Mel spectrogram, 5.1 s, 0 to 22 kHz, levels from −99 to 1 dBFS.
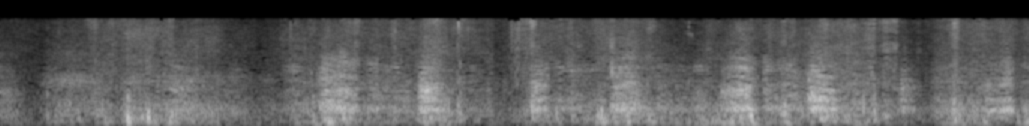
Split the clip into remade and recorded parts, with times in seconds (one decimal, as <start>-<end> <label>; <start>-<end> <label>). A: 0.0-0.7 remade; 0.7-2.7 recorded; 2.7-5.1 remade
